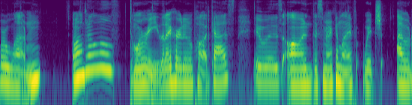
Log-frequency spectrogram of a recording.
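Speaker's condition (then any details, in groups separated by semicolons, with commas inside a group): No condition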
